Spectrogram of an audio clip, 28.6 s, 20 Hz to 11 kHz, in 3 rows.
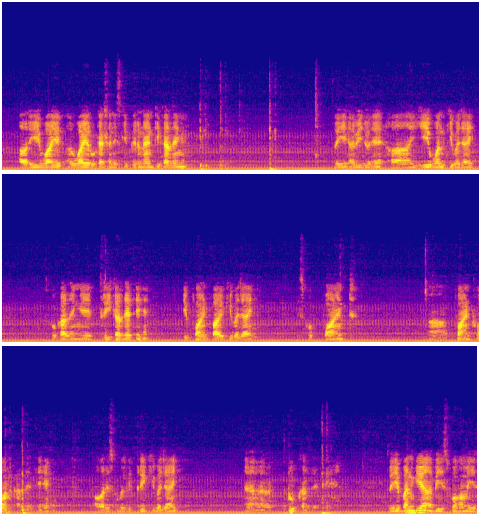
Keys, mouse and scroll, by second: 2.3 click, 8.5 click, 16.3 KP_Decimal, 18.1 click, 23.2 click, 27.7 click.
